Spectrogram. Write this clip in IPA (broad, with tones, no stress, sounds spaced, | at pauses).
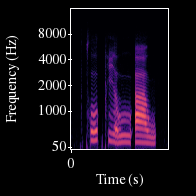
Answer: t̪ʰ oː˧˥ k̚ pʰ i˧˩ ə̯ ʋ uː˩ ʔ a˧˩ w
